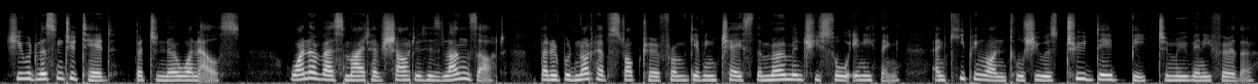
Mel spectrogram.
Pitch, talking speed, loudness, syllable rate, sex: 205 Hz, 225 wpm, -18 LUFS, 5.5 syllables/s, female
